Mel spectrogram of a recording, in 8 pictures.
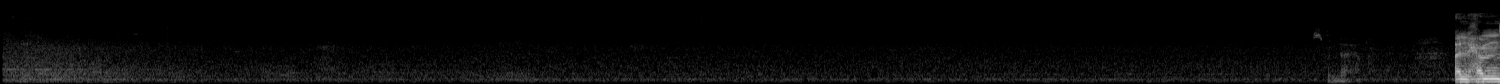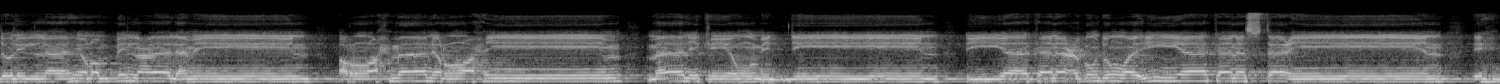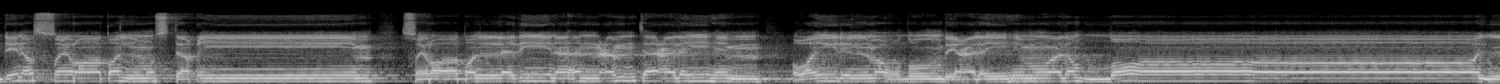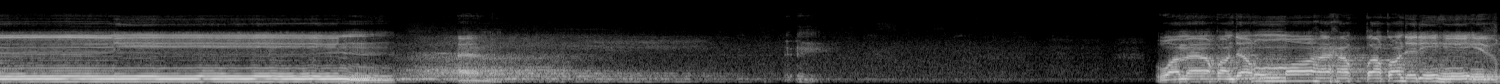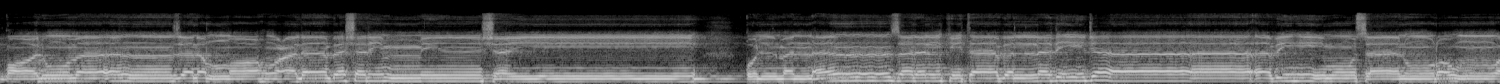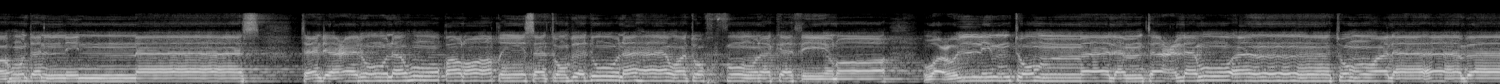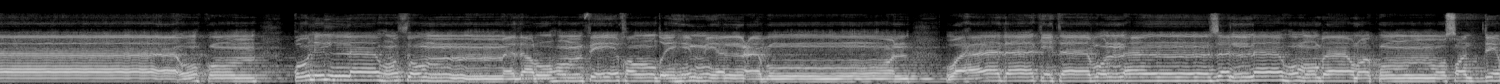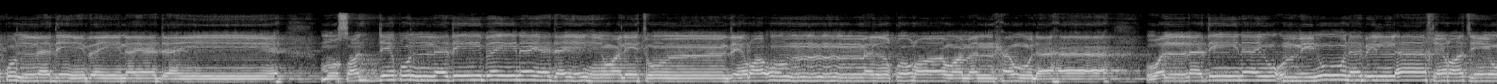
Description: عشاء الجمعة 3-3-1446هـ من سورة الأنعام | Isha prayer from Surah Al-An’aam 6-9-2024 > 1446 🕌 > الفروض - تلاوات الحرمين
